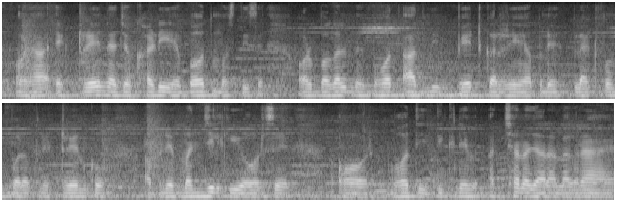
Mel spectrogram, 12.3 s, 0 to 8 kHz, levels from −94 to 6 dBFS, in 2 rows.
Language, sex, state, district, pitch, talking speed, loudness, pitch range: Hindi, male, Bihar, Sitamarhi, 115 Hz, 200 wpm, -18 LUFS, 115-125 Hz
